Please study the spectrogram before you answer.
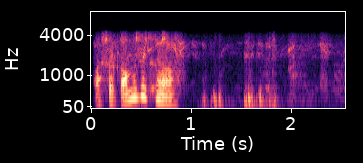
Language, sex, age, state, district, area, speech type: Dogri, male, 30-45, Jammu and Kashmir, Samba, rural, conversation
